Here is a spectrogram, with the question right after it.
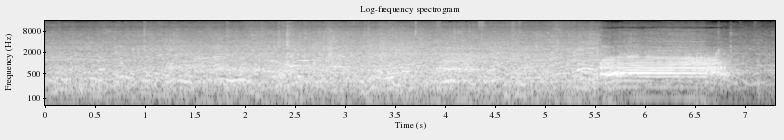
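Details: Steller sea lions murmur and growl in a continuous low background chorus until one animal lets out a loud, steady, harmonic bellow lasting about a second near the end.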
